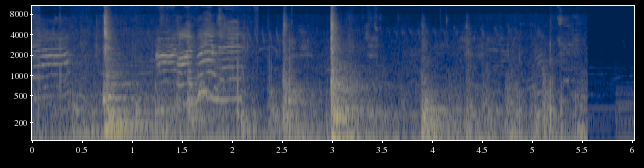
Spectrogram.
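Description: Children's voices at a playground, with high wavering calls, and a couple of sharp knocks, the loudest about three seconds in. The sound drops out briefly near the end.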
